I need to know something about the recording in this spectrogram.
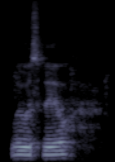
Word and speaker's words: Louisville: So, like I said, I know Louisville S is silent. Yeah. Louisville.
